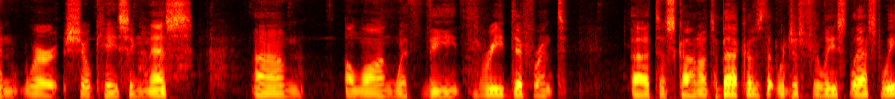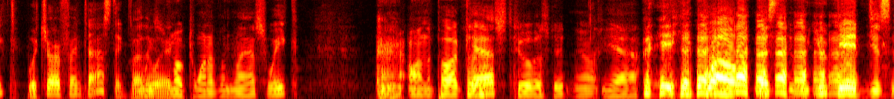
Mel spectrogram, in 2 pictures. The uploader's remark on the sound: Recorded live from the 7-20-4 Lounge!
